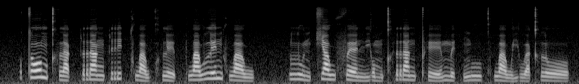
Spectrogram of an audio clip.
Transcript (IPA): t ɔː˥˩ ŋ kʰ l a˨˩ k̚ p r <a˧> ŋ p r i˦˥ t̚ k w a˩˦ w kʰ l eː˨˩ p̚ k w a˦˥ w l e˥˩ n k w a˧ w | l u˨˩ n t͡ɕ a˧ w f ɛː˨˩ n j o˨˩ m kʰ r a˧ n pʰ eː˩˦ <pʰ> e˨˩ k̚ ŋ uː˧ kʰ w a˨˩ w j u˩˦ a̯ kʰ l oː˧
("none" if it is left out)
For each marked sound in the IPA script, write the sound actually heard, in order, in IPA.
a˧, m

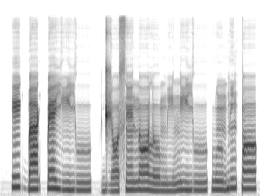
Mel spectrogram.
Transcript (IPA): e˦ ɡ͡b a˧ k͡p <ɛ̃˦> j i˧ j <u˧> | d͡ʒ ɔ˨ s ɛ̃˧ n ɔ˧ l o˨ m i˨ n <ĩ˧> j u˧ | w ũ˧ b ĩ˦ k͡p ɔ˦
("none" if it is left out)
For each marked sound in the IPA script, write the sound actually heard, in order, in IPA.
ɛ˦, u˧, i˧

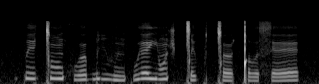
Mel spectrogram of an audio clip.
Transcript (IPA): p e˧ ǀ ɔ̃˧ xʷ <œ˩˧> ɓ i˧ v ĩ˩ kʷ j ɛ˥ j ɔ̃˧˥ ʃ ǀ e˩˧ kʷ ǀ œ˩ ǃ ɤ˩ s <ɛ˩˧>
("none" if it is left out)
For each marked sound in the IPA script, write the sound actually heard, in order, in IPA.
œ˩˧, ɛ˩˧

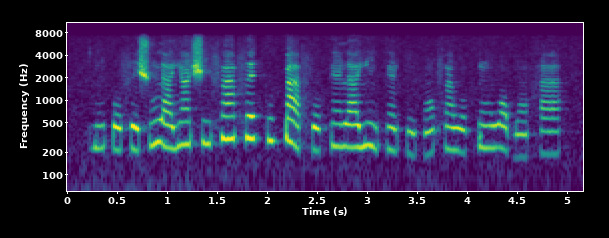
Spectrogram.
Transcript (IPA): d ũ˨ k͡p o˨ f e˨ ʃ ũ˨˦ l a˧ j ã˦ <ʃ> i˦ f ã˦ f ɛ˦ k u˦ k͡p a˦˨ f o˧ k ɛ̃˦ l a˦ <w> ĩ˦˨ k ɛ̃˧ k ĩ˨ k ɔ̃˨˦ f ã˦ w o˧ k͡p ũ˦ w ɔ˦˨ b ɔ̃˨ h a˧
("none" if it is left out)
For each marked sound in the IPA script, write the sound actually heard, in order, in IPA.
ʃ, j

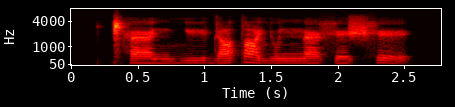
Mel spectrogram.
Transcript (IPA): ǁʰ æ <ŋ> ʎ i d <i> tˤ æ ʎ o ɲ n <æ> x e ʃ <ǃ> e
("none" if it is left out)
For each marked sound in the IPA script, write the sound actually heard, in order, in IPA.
ɲ, e, æ, x

